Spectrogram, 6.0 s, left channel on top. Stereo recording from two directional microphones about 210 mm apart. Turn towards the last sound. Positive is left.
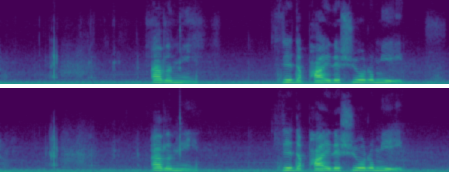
turn(degrees=20)  # may be behind; listen again after turning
